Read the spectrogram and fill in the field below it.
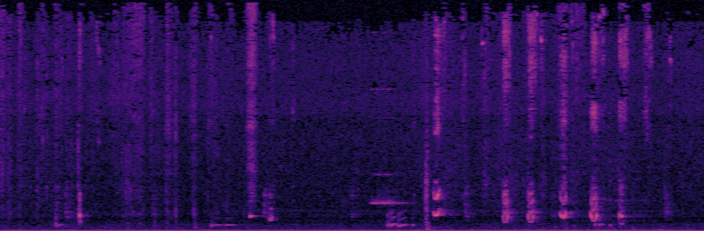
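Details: Havanese puppies sixteen days old, a litter of four in a whelping box, just starting to walk: faint high squeaky whimpers and yips come scattered and irregular over a steady low hum.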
